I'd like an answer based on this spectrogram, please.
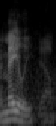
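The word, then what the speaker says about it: Maile: thank you austin meadows luke mele is that how you pronounce it yeah melee that's how you pronounce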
